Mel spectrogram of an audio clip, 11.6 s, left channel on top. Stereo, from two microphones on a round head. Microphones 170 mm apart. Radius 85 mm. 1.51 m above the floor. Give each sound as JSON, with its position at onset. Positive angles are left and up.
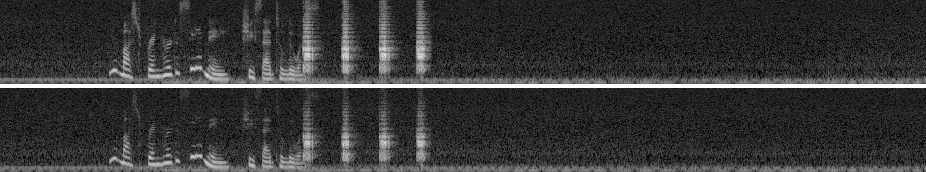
{"t": 1.4, "sound": "a woman speaking", "side_deg": 55}
{"t": 3.8, "sound": "a clap", "side_deg": 60}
